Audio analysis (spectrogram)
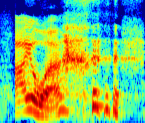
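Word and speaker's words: Ayawoa: And then I'm gonna meet my friend, Iowa. It's spelled A-Y-A-W-O-A. Very weird. But she's like, no, it's Iowa, like the state.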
